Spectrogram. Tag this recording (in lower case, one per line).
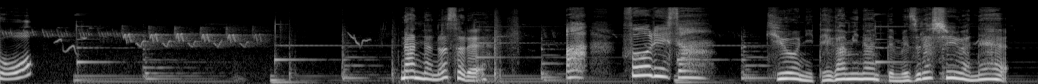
music
speech
outside, urban or man-made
